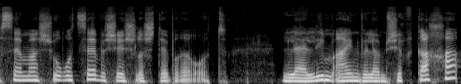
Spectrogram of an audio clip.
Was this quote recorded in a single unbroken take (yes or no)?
yes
